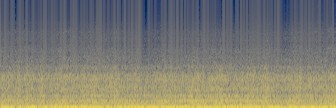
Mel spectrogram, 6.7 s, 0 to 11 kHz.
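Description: A Corvette's V8 running steadily at about 3,500 rpm in third gear under light throttle, heard from inside the cabin. It is a deep, even drone with one steady engine note, mixed with road and wind noise.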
